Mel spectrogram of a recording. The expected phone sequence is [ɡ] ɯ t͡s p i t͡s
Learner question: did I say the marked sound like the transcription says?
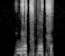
yes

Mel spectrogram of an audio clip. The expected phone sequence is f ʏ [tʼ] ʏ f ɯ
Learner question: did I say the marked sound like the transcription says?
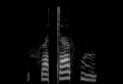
no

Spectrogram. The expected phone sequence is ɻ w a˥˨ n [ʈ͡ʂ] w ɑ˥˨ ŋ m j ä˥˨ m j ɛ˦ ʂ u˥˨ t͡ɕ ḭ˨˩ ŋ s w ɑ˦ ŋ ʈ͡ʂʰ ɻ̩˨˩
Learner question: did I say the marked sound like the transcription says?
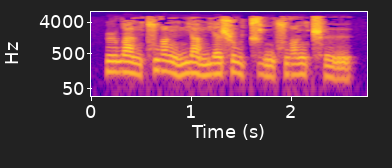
no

